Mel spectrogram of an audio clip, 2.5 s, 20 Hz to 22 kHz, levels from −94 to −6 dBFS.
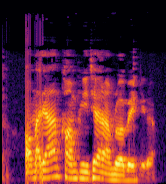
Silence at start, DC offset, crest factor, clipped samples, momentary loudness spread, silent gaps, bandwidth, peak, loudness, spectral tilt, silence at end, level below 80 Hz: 0.05 s; under 0.1%; 14 dB; under 0.1%; 10 LU; none; 15 kHz; -2 dBFS; -14 LUFS; -6.5 dB/octave; 0.2 s; -52 dBFS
